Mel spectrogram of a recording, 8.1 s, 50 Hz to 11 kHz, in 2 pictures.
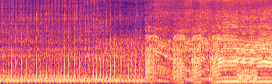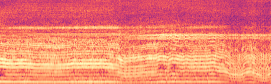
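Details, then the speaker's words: Stihl 011AV chainsaw after a carburetor rebuild and after the spark plug coil wire was taken apart and refitted; it runs better. Revs rise and fall smoothly without stumbling: normal running. "I took it off and took it apart and put it back on and it seems to run better so"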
